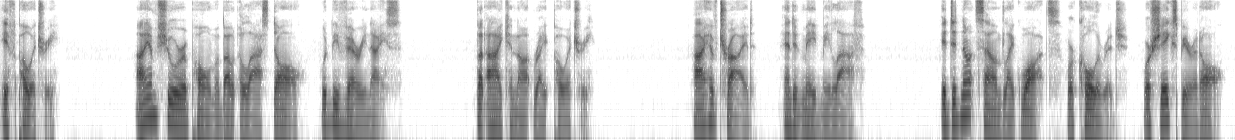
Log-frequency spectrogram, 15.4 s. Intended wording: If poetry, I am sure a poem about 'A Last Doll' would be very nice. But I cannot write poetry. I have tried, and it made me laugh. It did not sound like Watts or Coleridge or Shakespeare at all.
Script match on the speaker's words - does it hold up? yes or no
yes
